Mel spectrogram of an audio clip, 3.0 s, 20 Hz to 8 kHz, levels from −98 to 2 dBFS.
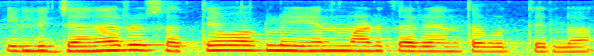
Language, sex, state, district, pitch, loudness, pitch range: Kannada, female, Karnataka, Dakshina Kannada, 215 Hz, -13 LUFS, 200-225 Hz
